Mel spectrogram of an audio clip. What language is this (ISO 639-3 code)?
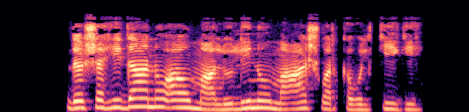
pus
